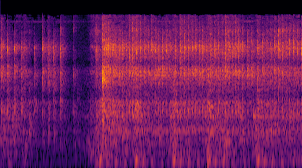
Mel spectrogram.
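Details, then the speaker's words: Suzuki Smash motorcycle that keeps stalling: uneven, stumbling low putter with irregular pops ("blebek blebek"), unable to hold an idle and dying easily. "Nah nyalanya cuma gitu ya blebek blebek blebek Kay gitu nah k gu ya k gitu ya mlebeklebek gak bisa langsam kemudian gampang mati"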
